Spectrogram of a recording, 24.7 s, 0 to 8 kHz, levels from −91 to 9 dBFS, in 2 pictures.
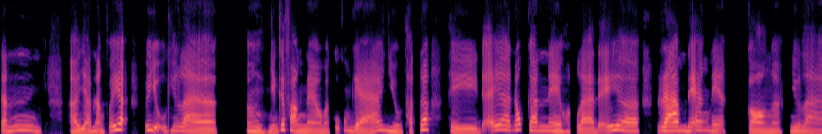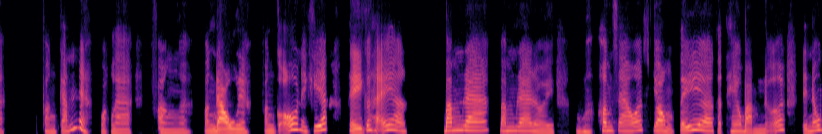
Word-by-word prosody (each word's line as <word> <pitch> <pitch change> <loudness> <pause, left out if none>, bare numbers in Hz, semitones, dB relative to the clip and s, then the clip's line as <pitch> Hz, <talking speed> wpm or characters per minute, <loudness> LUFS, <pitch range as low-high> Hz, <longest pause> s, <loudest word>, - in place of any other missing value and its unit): tránh, 265 +5 -1 0.5
à, 195 -2 +1
giảm 190 +2 +1
lãng 195 -3 -1
phí 250 +7 0
á. 325 - +5 0.3
Ví 275 +1 -1
dụ 225 -2 -2
như 250 0 -4
là, 195 -4 +2 0.4
ừm, 220 -5 0
những 185 -1 -3
cái 305 - +2
phần 210 -9 +1
nào 180 -1 -1
mà 180 -1 -4
của 200 - -8
con 250 -1 -5
gà 190 -3 +2
á, 265 +5 0
nhiều 220 -8 -1
thịt 190 - -5
á, 310 +2 +4 0.3
thì 195 -3 -1
để 290 +9 0 0.2
nấu 305 +2 +1
canh 255 -1 0
nè, 230 -4 +1
hoặc 210 0 -5
là 195 -1 +2
để, 255 +8 0
ờ, 245 -4 +2 0.3
ram 245 +2 +6
để 235 - 0
ăn 260 0 -1
nè. 205 -1 -2 0.3
Còn, 185 -2 +2
à, 180 0 -4
như 215 -1 -2
là 175 -5 -4 0.6
phần 190 -4 -5
cánh 220 - -2
nè, 330 - +3 0.2
hoặc 190 0 -7
là 175 -2 -2 0.4
phần, 175 -3 -3
à, 170 0 -8 0.2
phần 200 -1 0
đầu 190 -2 +8
nè, 190 -1 +1 0.3
phần 195 -1 -2
cổ 320 - +4
này 250 -4 -3
kia 250 +1 +4
á, 320 +5 +6 0.3
thì 205 -4 +5
có 280 - 0
thể, 260 +2 +1
a, 270 -5 +1 0.6
băm 255 +3 +3
ra, 260 -1 +3 0.2
băm 235 +2 -2
ra, 230 -2 +1
rồi 190 -3 -2 0.3
h 195 - -8 0.3
hôm 250 -1 +2
sau 235 -1 0
á, 270 +2 +1 0.2
cho 220 -2 +6
một 190 -3 -4
tí, 245 +7 +3
a, 260 -5 +3
thịt - - -5
heo 215 -1 -1
bằm 180 -4 -1
nữa 255 +11 -3 0.3
để 190 - -3
nấu 255 +8 0
220 Hz, 190 wpm, -23 LUFS, 195-255 Hz, 0.6 s, đầu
